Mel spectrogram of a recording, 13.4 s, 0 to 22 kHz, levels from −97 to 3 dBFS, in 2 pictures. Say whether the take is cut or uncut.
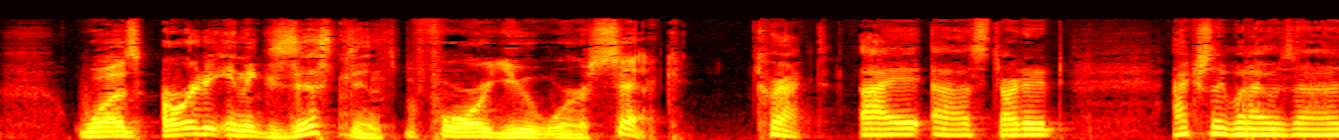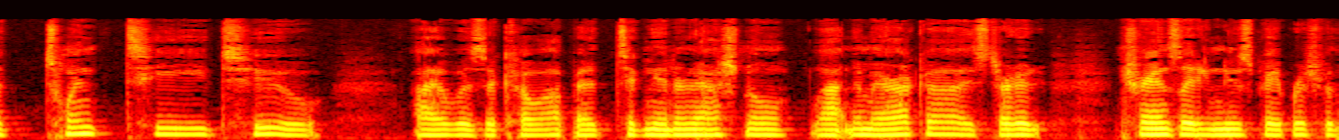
uncut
